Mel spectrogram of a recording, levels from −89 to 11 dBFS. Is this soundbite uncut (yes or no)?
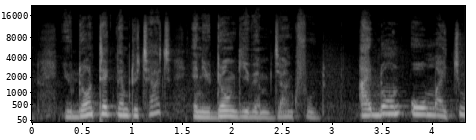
no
